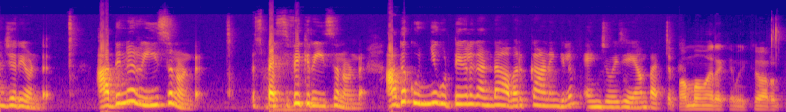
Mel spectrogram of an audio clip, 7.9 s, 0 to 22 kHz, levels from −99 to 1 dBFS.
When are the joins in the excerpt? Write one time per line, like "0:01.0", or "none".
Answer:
0:06.8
